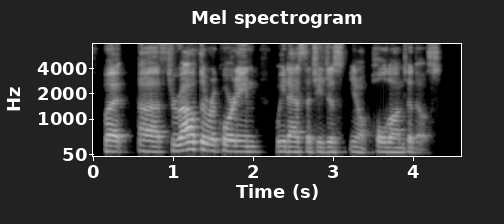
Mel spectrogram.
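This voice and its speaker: This man has a normal speaking voice at a fairly high pitch. His pitch variation is ordinary. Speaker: webinar presenter. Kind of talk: educational webinar lecture. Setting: recorded webinar.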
